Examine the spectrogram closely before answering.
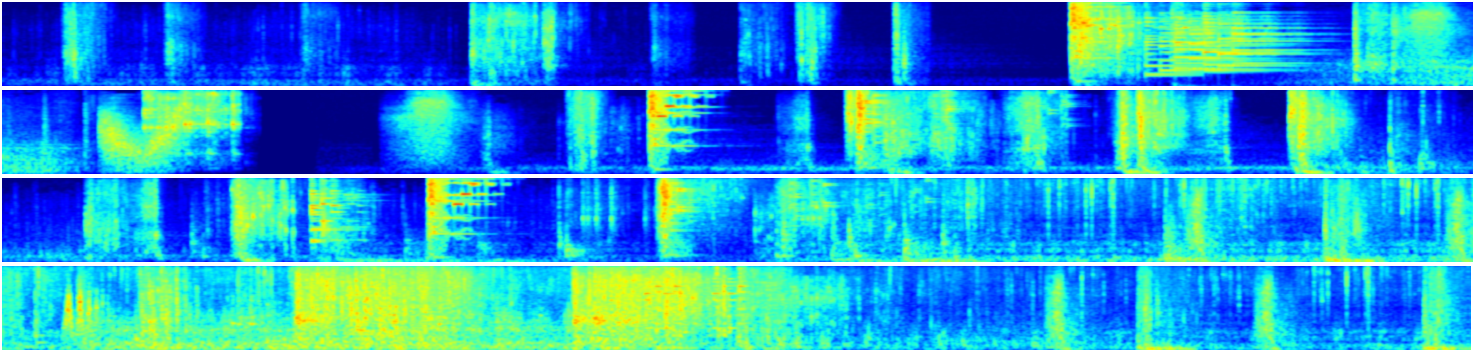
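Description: Short video game sound effects crack and click again and again.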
